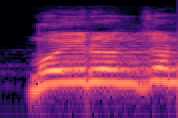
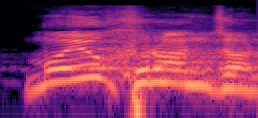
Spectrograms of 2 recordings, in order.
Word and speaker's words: ময়ূখ রঞ্জন: আবার একটা ওই যে মুখুর নাকি, ওর নাম কি, ময়ূরঞ্জন আমার নাম কি গো? ময়ূখ রঞ্জন। আহা কি সুন্দর নাম, শেষে কাফের উচ্চারণ হবে নাকি গো? ময়ূখ রঞ্জন।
